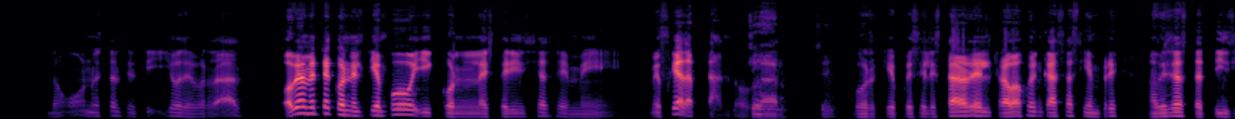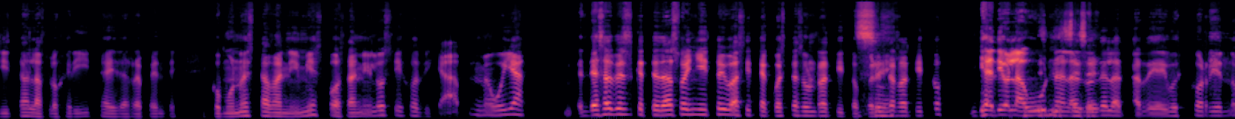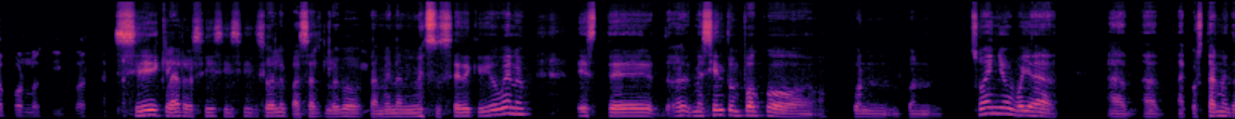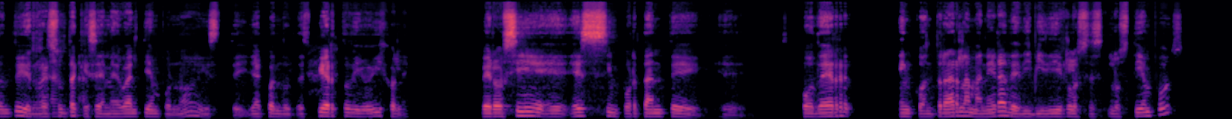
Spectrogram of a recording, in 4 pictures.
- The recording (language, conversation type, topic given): Spanish, podcast, ¿Cómo organizas tu espacio de trabajo en casa?
- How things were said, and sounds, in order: other background noise; other noise; laughing while speaking: "ya"; laugh; laughing while speaking: "me"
